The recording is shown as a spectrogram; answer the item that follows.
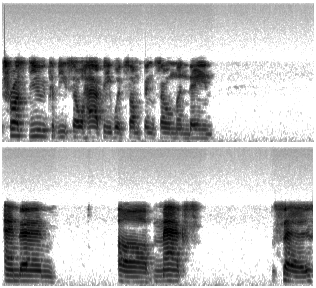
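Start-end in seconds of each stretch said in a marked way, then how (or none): none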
